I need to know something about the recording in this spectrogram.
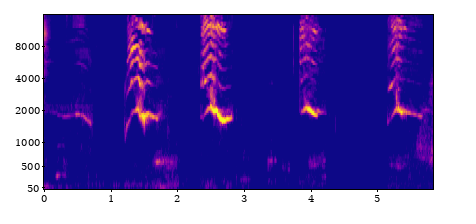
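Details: Little kitten left alone after its mother went to find food, giving high, thin meows that sweep down and level off, about one every second and a half, with soft lower chirps between them in a small indoor space.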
